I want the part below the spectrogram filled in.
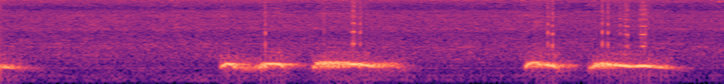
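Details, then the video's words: Spotted dove giving a lively, loud call used as a lure to get other doves calling: low, mellow coos in two bursts, each a short note then a longer, slightly wavering coo, about a second and a half apart. "Suara derkuku gacor dan lantang ||cocok untuk pancingan"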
